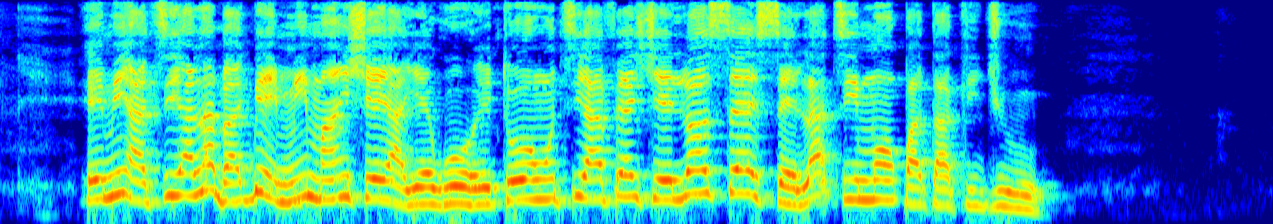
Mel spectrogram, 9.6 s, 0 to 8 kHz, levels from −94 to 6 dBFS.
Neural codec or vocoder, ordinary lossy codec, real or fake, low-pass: none; none; real; none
